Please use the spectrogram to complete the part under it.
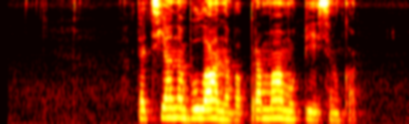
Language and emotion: Russian, neutral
